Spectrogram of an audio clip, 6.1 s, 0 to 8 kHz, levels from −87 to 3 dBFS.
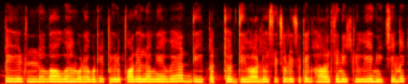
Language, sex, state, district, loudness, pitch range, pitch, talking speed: Hindi, female, Himachal Pradesh, Shimla, -16 LUFS, 245-260 Hz, 255 Hz, 195 wpm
